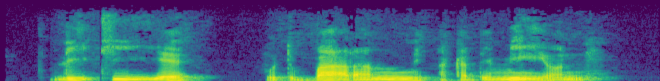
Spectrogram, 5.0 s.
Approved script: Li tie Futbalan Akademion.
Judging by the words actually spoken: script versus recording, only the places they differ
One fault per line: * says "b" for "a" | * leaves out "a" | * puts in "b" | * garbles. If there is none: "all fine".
all fine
